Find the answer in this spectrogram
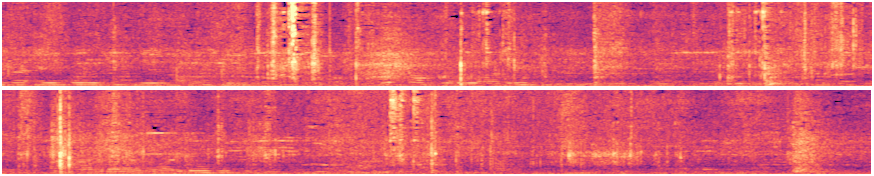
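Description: Indistinct background voices with a few sharp clicks and crinkles as a clear plastic zippered pencil case is lifted out of a wire shelf basket and handled.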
